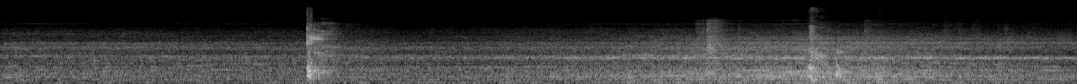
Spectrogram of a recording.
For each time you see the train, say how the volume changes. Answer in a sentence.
The train can be heard from 0.0 to 10.7 s, getting louder.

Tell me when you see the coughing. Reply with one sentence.
The coughing can be heard from 2.5 to 3.5 s and from 8.1 to 8.9 s.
